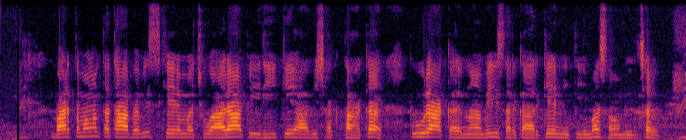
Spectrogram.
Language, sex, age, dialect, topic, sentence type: Maithili, female, 41-45, Angika, agriculture, statement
